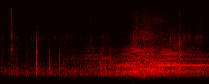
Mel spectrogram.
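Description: Faint scattered light ticks and taps. Over the second half a wash of noise swells and fades, carrying a steady tone.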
